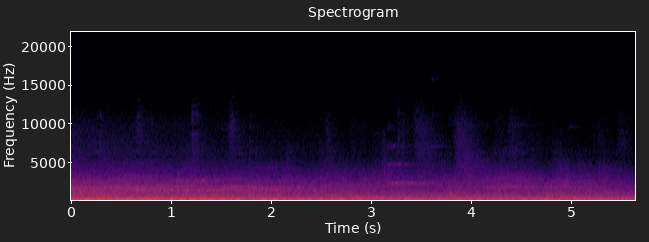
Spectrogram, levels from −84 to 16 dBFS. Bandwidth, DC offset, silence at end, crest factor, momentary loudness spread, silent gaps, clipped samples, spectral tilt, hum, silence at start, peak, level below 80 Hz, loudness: 13 kHz; under 0.1%; 0 s; 14 dB; 5 LU; none; under 0.1%; -7.5 dB/octave; none; 0 s; -22 dBFS; -44 dBFS; -37 LUFS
